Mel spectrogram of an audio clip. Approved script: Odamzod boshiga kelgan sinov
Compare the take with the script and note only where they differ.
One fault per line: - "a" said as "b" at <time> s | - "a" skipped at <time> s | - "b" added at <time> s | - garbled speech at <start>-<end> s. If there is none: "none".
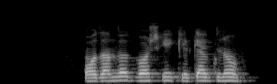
none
